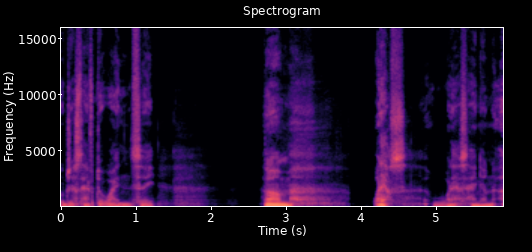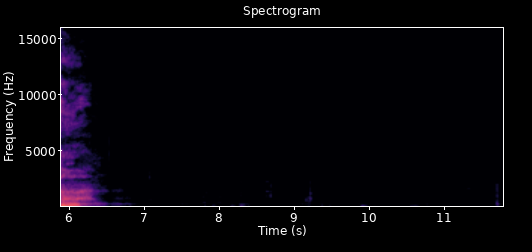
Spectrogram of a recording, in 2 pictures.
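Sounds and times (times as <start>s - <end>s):
speech: 0.1s - 1.7s, 2.7s - 3.4s, 4.2s - 6.4s
person sipping water: 7.8s - 9.4s.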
